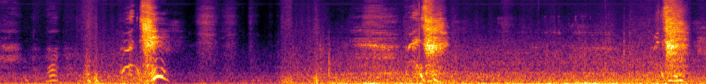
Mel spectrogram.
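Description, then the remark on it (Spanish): Three sharp, forceful sneezes from a listener, spaced a couple of seconds apart, each a sudden loud burst over a faint background hiss. “Hoy, dos muestras, dos de estornudo de oyente.”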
